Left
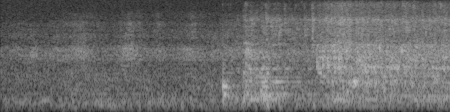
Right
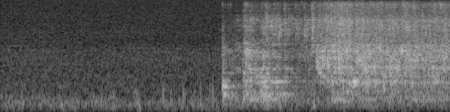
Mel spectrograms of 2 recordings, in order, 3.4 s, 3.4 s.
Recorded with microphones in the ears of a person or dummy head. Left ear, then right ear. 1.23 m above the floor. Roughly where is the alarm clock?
No alarm clock in this recording.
